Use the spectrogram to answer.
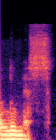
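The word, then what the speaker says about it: Lummis: That Wyden, a co-sponsor of the standalone Barca BRCA legislation in the Senate alongside Senator Loomis. Like hummus. It rhymes with hummus.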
